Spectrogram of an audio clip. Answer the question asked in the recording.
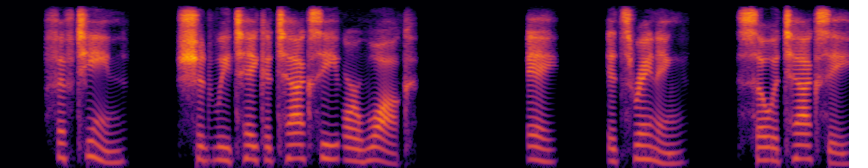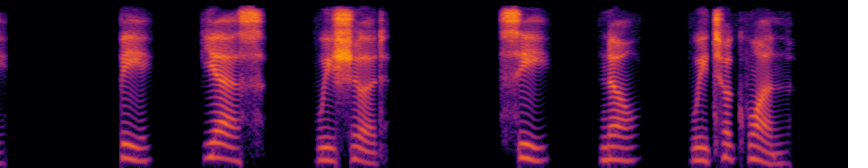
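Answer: A: It's raining, so a taxi.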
